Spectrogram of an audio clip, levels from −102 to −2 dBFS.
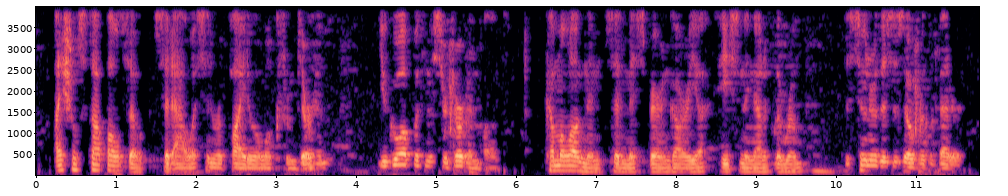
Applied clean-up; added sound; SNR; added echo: classical method Wiener filter.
